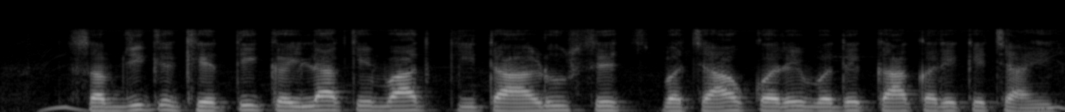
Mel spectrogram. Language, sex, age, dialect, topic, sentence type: Bhojpuri, female, 18-24, Western, agriculture, question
